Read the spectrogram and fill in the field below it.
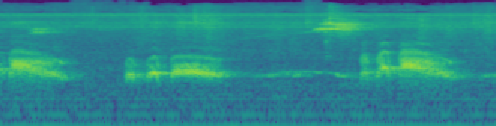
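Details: Captive decoy spotted doves in a two-bird fight: overlapping coos, one bird's long low drawn-out note running beneath another's stuttered rolling phrases, with a single bright high chirp.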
